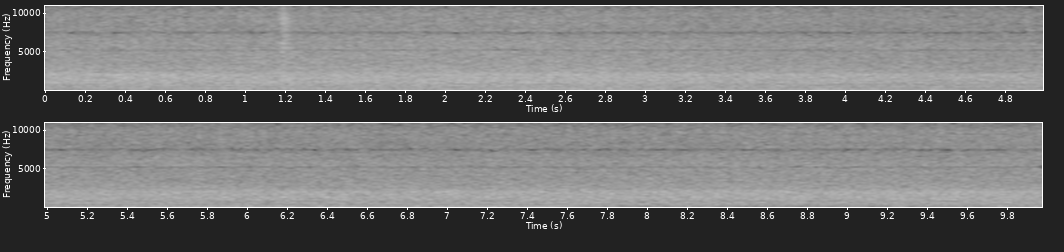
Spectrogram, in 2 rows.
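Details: 2002 GMC Envoy with code P0495 and a jet-like cooling fan roar from a bad fan clutch, now running after the fan clutch replacement. A steady engine run under an even, airy fan rush, with no roar rising with revs; the fan sounds normal.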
